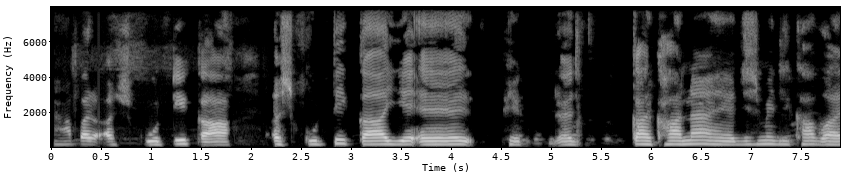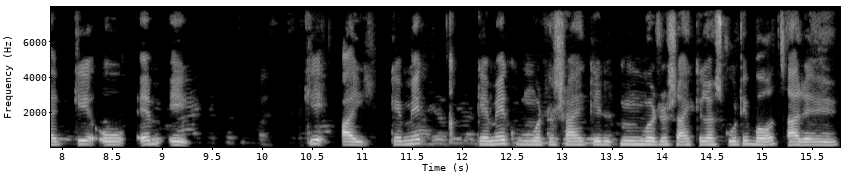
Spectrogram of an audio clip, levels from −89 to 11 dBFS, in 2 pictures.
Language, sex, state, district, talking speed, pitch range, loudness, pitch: Hindi, male, Bihar, Jamui, 95 wpm, 175-205 Hz, -17 LUFS, 185 Hz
